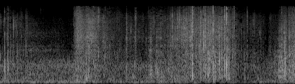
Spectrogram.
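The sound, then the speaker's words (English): Footsteps crunch through dry woodland debris in an uneven, steady rhythm, each step a crisp, crackly burst over a faint hiss, with no voices. “Oh, check out those crunchy woods.”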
